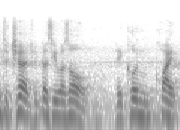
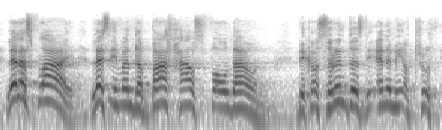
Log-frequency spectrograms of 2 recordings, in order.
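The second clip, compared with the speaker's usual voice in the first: loud, higher alarmed cry to flee; alarmed outcry; 5 semitones higher, 8 dB louder than usual. Acted. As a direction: raise the alarm, get everyone out. John fleeing heretic in bathhouse.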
